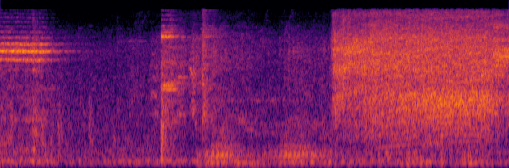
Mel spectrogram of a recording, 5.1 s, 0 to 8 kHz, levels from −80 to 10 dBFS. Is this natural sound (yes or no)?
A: yes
